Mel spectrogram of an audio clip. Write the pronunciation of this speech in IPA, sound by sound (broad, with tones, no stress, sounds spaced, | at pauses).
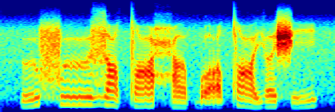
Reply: ɯ˩˥ f ɯː˥ z ʊ˥˩ tˤ ɛ˧ ħ ʌ˩ ɓ ɔ̰˩˥ tˤ ʊ˥˩ j ə˧ ʃ i˩˥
